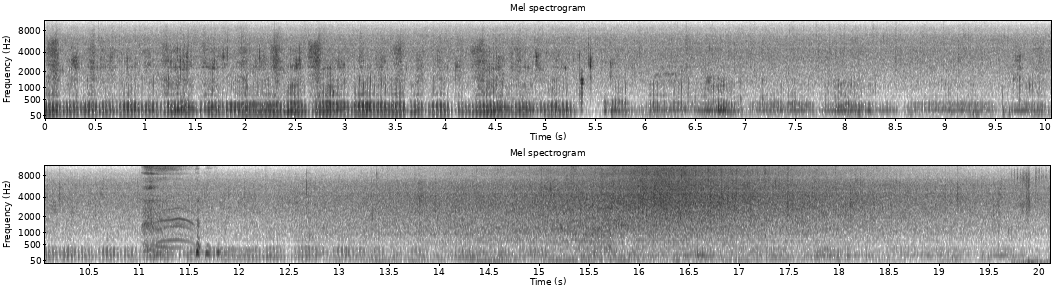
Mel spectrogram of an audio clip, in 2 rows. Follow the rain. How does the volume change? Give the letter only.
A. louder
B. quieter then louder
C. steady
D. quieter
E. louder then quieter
A.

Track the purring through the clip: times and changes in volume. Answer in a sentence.
You can hear the purring from 0.0 to 20.0 s, getting quieter.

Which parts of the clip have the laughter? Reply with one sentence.
The laughter can be heard from 11.0 to 11.8 s.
